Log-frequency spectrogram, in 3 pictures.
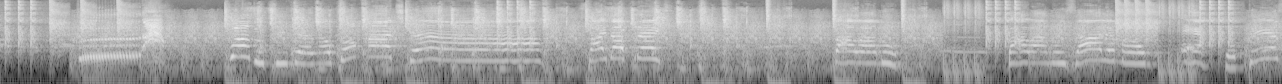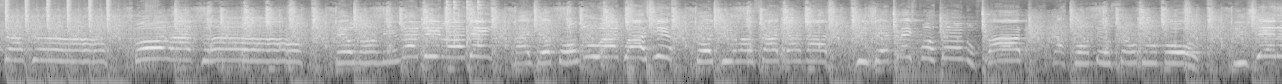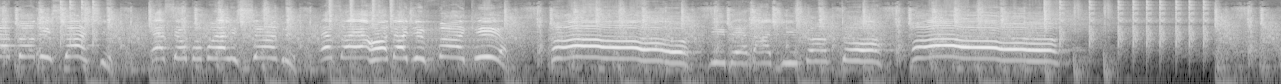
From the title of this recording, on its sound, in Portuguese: Ao Vivo Roda De Funk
